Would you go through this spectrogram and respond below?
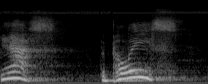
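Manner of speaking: put-on small child's soft, high, hushed half-whisper. Telling a joke, voicing a little girl on the phone: half-whispering. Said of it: "the child said with a whisper again".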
